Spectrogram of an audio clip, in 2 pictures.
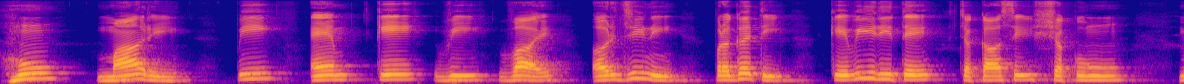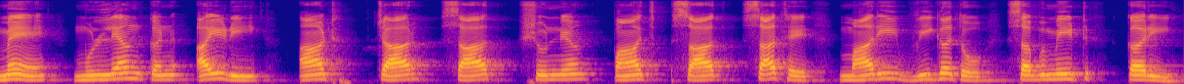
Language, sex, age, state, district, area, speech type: Gujarati, male, 30-45, Gujarat, Anand, urban, read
